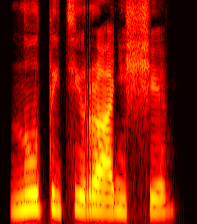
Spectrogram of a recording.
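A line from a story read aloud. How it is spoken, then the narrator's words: Admiring drawl. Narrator (Russian): Зоя восхищенно протянула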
